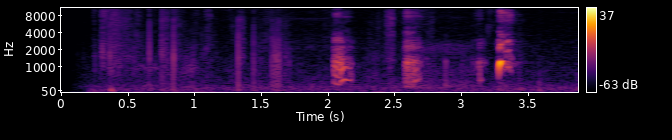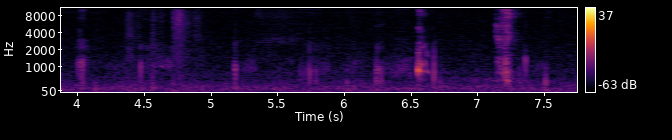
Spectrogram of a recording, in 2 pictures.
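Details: An infant's first hiccups: short, sudden catches of breath, about five clear ones in eight seconds, with soft breathing between.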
